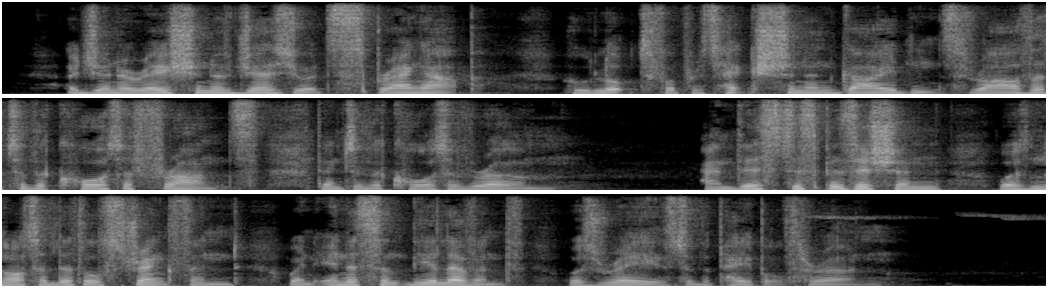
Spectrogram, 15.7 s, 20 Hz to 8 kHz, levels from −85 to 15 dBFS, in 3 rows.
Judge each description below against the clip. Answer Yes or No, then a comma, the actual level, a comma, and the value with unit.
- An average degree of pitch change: Yes, average, 3.9 semitones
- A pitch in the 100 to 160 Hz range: Yes, low, 135 Hz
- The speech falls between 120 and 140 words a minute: No, average, 160 wpm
